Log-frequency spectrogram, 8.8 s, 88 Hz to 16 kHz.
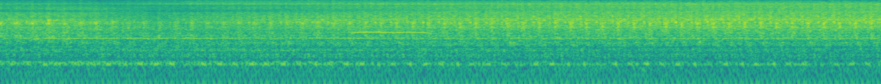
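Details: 1986 Chevrolet Suburban C20 with a rebuilt 6.0 LS LQ4 and stage 1 truck cam at first fire-up, not yet warm: steady V8 idle with a faint, even puffing tick; exhaust leak, muffler blamed.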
